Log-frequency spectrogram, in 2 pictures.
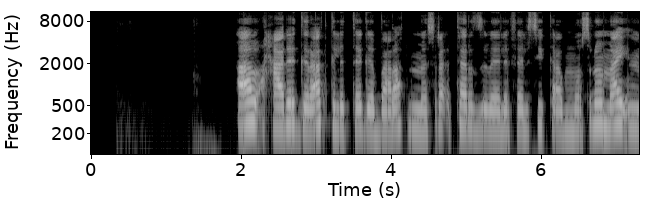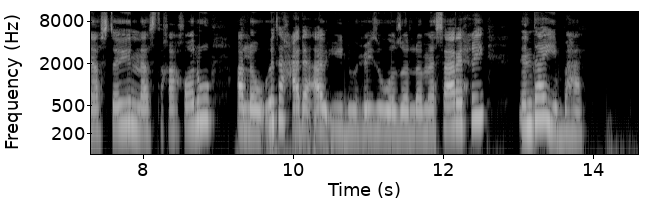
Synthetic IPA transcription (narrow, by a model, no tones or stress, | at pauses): ʔaβħad̪ɐɡɨɾat̪kʰɨlɨt̪ʰːɐɡɐbaɾat̪̚bɨmɐsɾɐʕt̪ʰɐɾzɨβɐlɐfɐlsikʰaβmosnomajɨnːast̪ʰɐjːuɨnːazɨt̪ʰɐxaxɐlu | ʔalːɐwuʔɨt̪ʰiħad̪ɐʔaβʔid̪uħizɨwozɐlːo̞mɐsaɾiħi | ʔɨnt̪ʰajːɪbːaɦal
